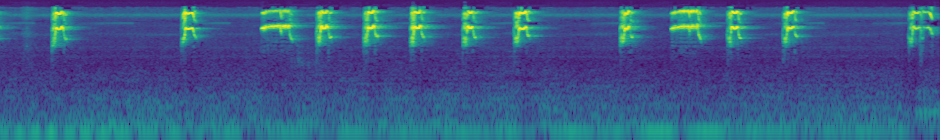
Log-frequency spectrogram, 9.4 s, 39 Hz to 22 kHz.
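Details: Blue-crowned hanging parrot recorded 31 March 2021, calling with about fifteen shrill, high, clipped chirps, some isolated, others in quick runs of three to five.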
